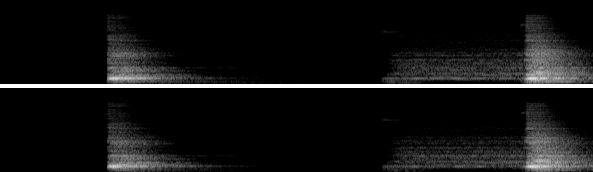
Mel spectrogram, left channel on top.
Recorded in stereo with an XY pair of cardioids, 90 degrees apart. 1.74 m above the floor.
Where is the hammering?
70° left, 1.8 m.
